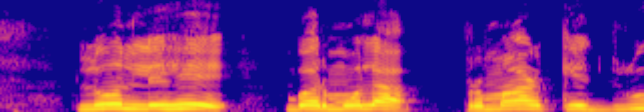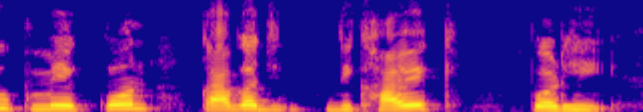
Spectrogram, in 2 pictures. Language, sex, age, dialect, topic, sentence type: Chhattisgarhi, female, 25-30, Northern/Bhandar, banking, statement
